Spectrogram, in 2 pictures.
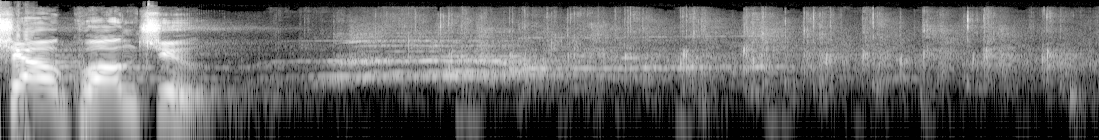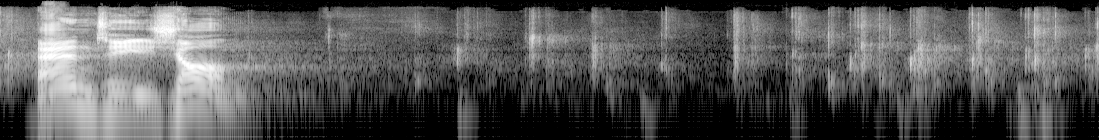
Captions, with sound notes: Xiao Guang Ju. (crowd cheering and applauding) Andy Zhong. (crowd applauding)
